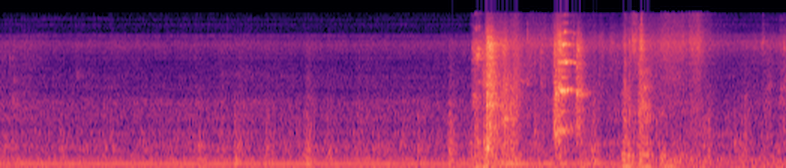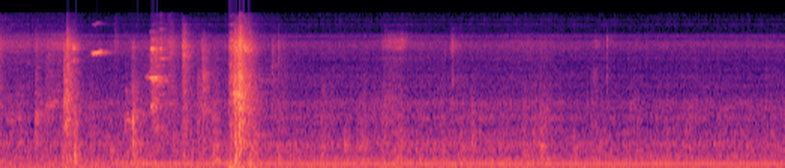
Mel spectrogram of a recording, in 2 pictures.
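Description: A front-loading washing machine hums as its drum turns.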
